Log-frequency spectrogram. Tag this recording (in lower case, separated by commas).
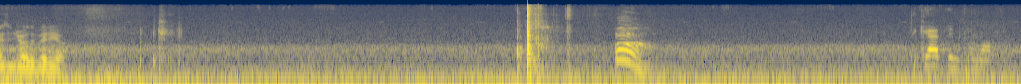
speech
